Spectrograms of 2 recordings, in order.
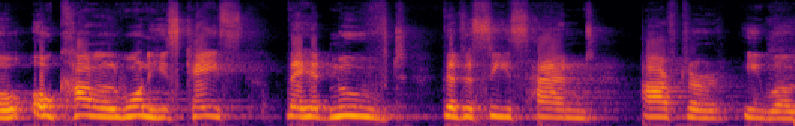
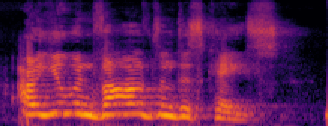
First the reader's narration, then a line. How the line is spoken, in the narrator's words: he said in a very annoyed voice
